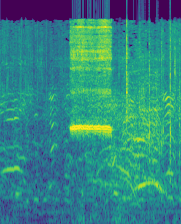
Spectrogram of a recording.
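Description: A referee's whistle blows once, sharp and steady.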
